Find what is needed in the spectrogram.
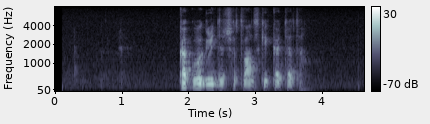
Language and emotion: Russian, neutral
